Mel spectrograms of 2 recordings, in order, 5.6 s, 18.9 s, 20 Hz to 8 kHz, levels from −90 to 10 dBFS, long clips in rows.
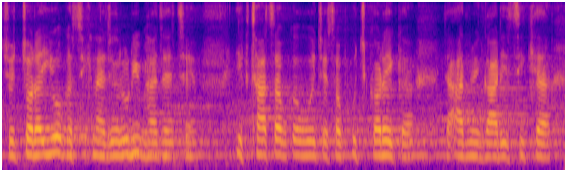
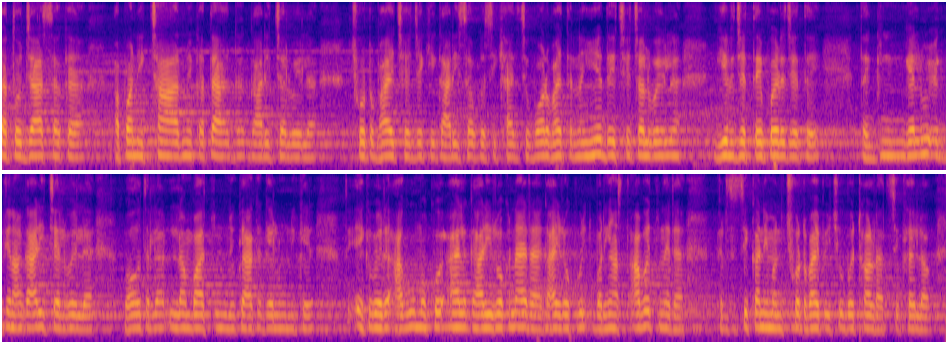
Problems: background sounds at intervals, background conversations at intervals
